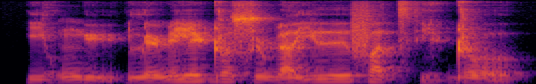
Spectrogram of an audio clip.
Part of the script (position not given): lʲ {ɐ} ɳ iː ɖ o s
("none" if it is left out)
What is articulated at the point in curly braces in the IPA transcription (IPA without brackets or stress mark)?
ɐ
